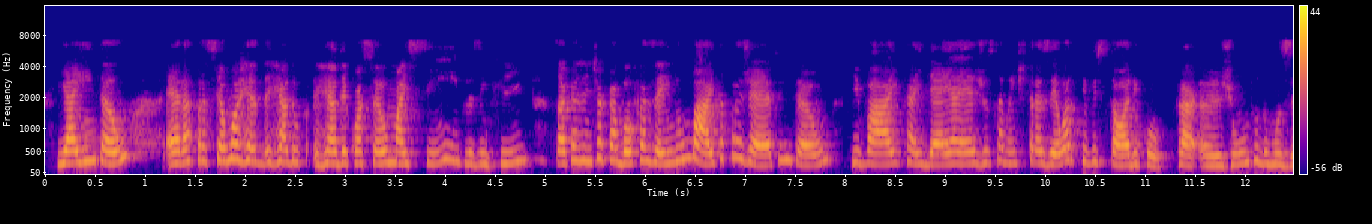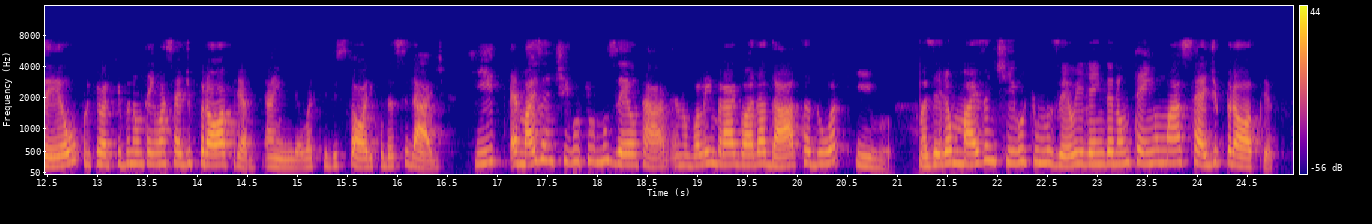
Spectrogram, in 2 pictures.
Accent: Caxias do Sul, Rio Grande do Sul, Brazil; moved away as an adult; also born or lived in Porto Alegre; eu sou eu venho de Caxias do Sul, né? Então, quando eu passo no vestibular em 2010

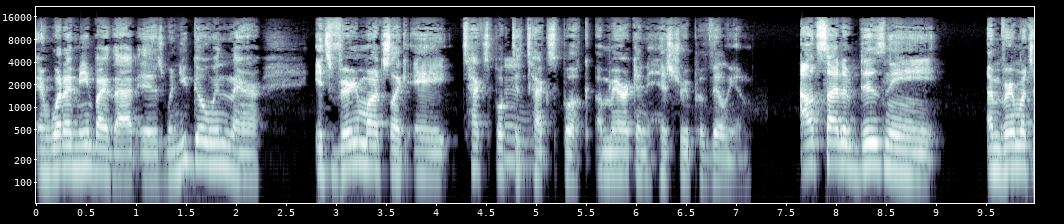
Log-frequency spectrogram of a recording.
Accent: Philippines; I am very biased of that one because I'm Filipino.

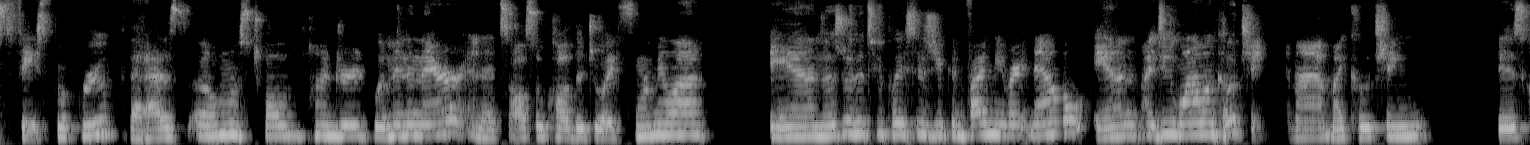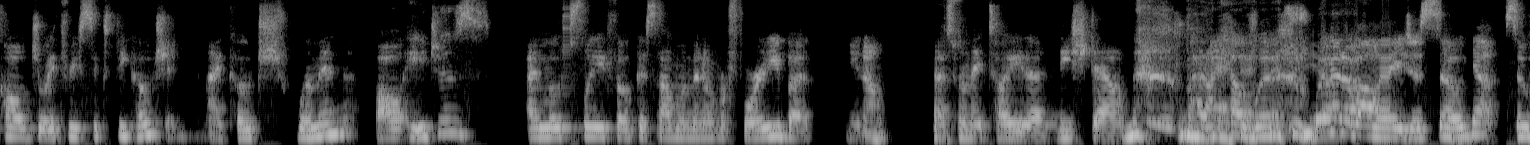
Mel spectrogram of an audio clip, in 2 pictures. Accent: East Coast, United States; moved away as an adult; also born or lived in Fort Lauderdale, Florida; now in Colorado, United States; I'm an East Coast Italian

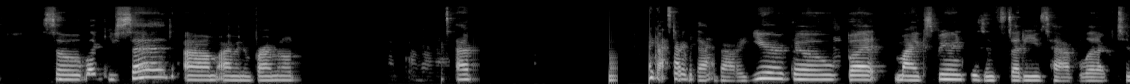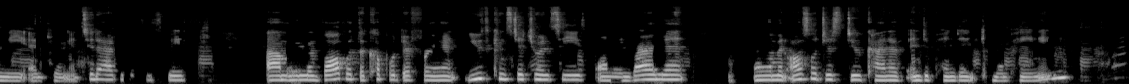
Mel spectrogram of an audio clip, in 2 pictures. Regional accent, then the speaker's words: Maryland, United States; Growing up in my home state of Maryland

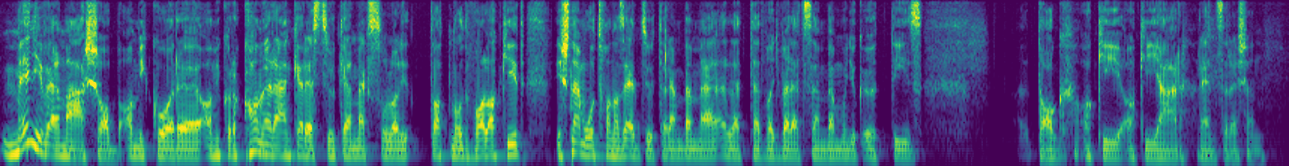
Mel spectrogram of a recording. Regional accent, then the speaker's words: Marcali, Somogy, Hungary; now in Érd, Hungary; mind a ketten ugyanabban az évben születtünk, ugyanabban a városban és ugyanabban a kórházban

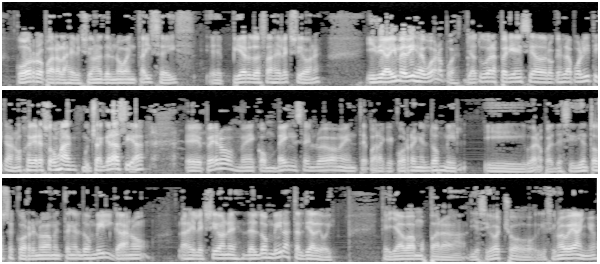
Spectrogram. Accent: Lares, Puerto Rico; nací y me crié en Lares

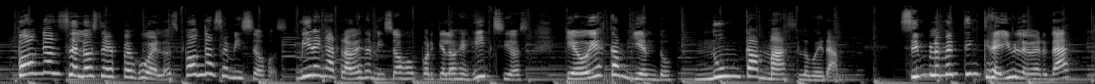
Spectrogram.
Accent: Cuba; Aquí en mi país, Cuba, le decimos espejuelos

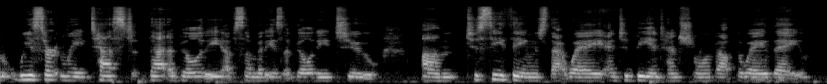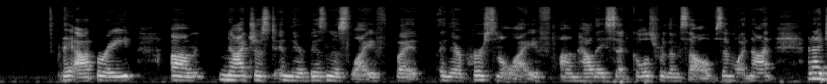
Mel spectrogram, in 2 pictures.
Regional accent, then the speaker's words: Richmond, Virginia, United States; also born or lived in Long Island, New York; I have lived in Richmond pretty much my whole life.

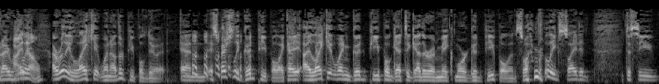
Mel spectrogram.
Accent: Terrace, British Columbia, Canada; now in Prince George, Canada; I'm from Terrace originally. My family's from Terrace where, you know, it's like I come from like logging stock, right?

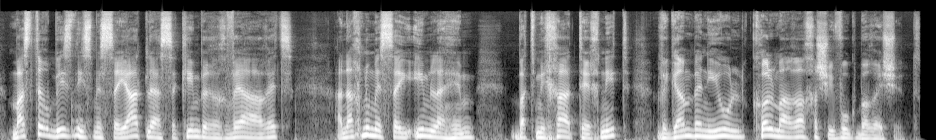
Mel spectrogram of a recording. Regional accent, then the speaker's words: Acre, Northern District, Israel; נולדתי וגדלתי בעכו, ולאחר הצבא החלטתי לחזור בתשובה.

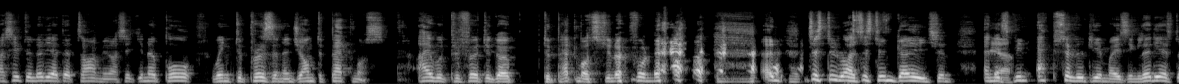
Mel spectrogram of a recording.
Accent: South Africa; first language Afrikaans; English is a second language; And my mother tongue is Afrikaans and my English is not always correct.

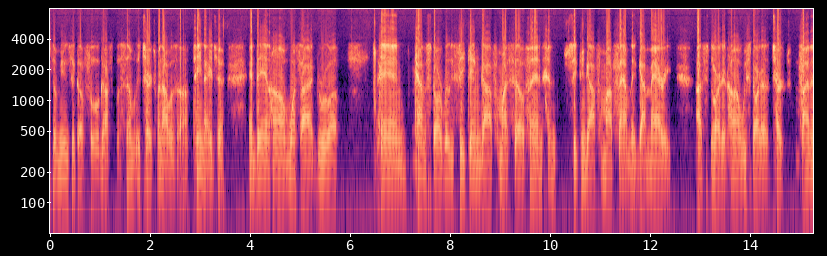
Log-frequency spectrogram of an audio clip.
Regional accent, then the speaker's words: St. Louis, Missouri, United States; I'm born and raised in St. Louis, Missouri, down in Jeff Vanderloo Apartments

